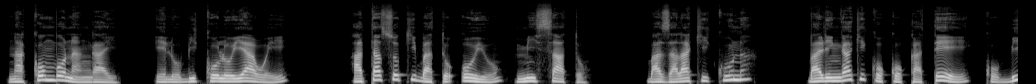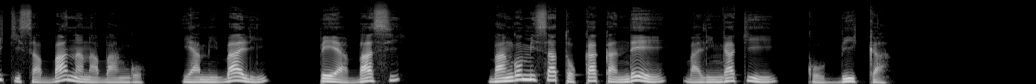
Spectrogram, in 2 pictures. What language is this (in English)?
Lingala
